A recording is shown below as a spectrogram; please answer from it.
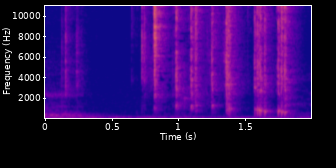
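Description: A quick irregular run of sharp clicks and taps lasting about a second, from hands handling a vinyl record and a plastic tape dispenser on a tabletop.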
